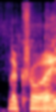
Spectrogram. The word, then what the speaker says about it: LaCroix: Yeah, like St. Croix. And Interesting. Oh, interesting. But also the owner of LaCroix said it's LaCroix.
